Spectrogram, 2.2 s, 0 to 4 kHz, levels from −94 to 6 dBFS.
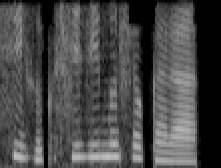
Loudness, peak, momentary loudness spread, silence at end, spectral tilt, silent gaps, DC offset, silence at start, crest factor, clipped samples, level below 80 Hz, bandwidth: -28 LUFS; -12 dBFS; 6 LU; 0.25 s; -3.5 dB/octave; 1.43-1.47 s; under 0.1%; 0 s; 16 dB; under 0.1%; -68 dBFS; 4 kHz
